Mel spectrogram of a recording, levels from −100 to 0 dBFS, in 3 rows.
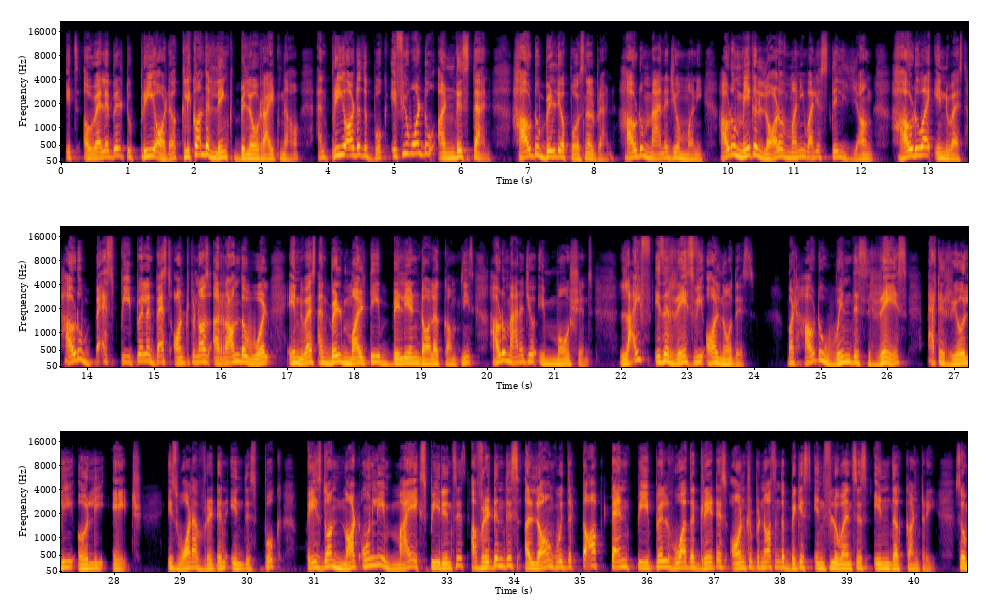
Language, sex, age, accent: Hindi, male, 20-39, native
